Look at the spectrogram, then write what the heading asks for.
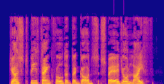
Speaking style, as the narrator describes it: shouted the old man

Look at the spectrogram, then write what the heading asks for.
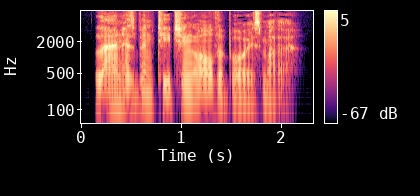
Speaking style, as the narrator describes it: Moraine replied calmly

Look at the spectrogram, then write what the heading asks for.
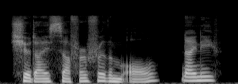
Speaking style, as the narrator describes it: asked quietly

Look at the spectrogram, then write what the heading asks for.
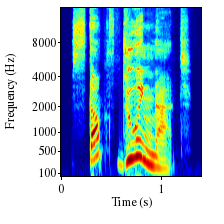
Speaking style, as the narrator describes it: she snapped

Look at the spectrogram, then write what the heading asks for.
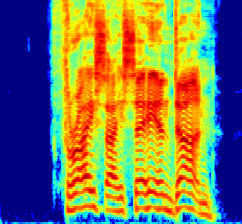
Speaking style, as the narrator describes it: I gasped, forcing the words out in a defiant scream

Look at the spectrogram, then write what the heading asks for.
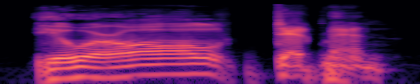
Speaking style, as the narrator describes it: Aristides snarled

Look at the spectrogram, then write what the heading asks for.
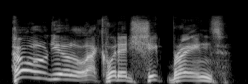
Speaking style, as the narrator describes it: Tam shouted

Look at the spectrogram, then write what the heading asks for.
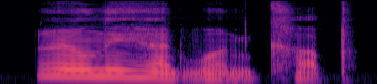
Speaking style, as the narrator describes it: Elaine muttered

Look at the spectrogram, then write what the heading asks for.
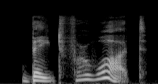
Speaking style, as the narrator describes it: Nynaeve asked shakily

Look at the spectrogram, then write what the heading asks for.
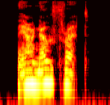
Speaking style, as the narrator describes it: whispered Hyrn, crouching

